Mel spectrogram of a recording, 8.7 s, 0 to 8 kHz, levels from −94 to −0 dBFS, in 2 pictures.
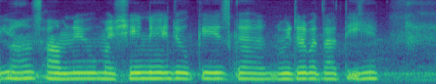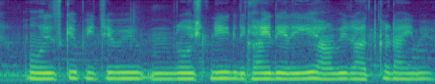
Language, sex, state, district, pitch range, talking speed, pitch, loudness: Hindi, female, Bihar, Lakhisarai, 200-210 Hz, 170 wpm, 205 Hz, -20 LUFS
